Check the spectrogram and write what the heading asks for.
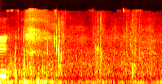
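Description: A woman's laugh trails off right at the start, followed by quiet footsteps walking on pavement.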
